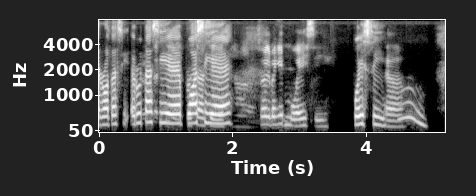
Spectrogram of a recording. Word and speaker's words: Poaceae: Yes, over here we say Rutaceae, Poaceae, So dia panggil Poaceae. Poaceae. That's a new one for me. Europe punya pronunciation good.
